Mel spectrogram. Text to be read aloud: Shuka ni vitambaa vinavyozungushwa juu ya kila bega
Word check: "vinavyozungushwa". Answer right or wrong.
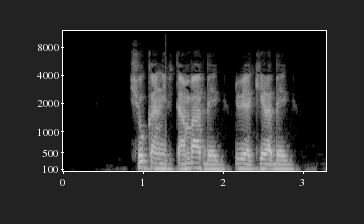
wrong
